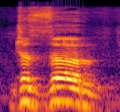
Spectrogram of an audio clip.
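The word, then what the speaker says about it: جزر: Jazzarun. Jazarun. Jazzarun. Jazarun. Remember, we did with Shadda, Tashdid, we did. You have to put emphasis, isn't it? So Shadda means in force. So you put force.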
